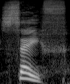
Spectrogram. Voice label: "safe" english

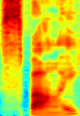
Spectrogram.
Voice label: "spy" english

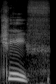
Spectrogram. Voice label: "chief", english

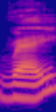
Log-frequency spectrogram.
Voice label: "ray", L2 English

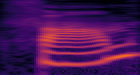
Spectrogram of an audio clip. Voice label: "farm", english

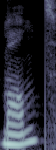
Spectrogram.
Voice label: "mand", Dutch

